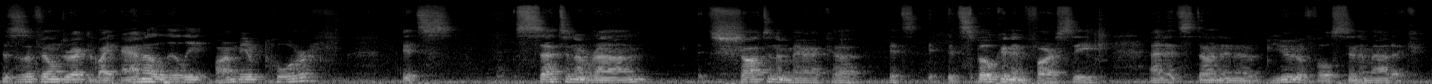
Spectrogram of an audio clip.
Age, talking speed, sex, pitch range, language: 30-49, 120 wpm, male, 95-115 Hz, English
